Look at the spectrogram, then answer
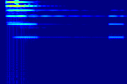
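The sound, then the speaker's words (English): A bright notification-style bell ding rings out and fades, followed a moment later by a shorter, softer second chime; both are clear, with no voices. “If you haven't already, please be sure to like, subscribe, and click the notification bell.”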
